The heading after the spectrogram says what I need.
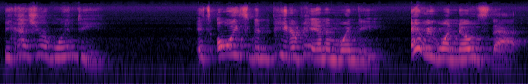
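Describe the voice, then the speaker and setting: A playful, stubborn boy who never grows up, played by a woman, high-pitched and swooping. It is live radio drama acting, heard in a roomy stage recording. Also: animated, normal speed. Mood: matter-of-fact. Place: improv theatre stage, live audience.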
